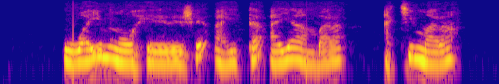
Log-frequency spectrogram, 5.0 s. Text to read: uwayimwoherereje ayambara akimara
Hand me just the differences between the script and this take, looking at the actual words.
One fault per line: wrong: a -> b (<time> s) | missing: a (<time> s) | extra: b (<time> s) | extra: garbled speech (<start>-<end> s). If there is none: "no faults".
extra: ahita (2.2 s)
